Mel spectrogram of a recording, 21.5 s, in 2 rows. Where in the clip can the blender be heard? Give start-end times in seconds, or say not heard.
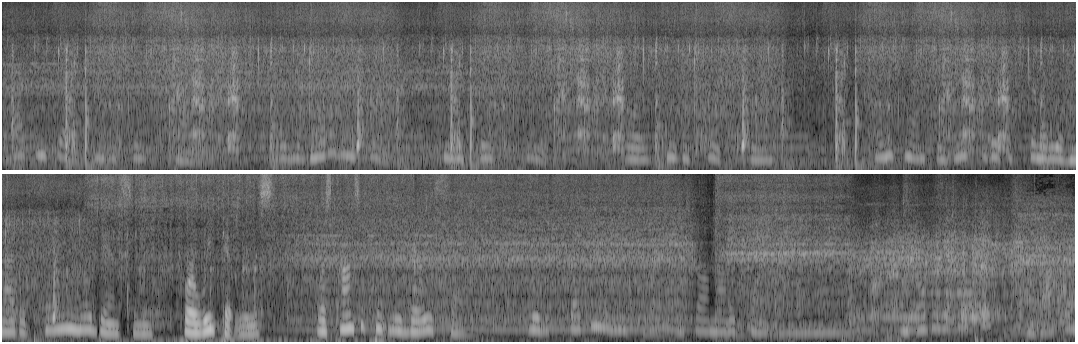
0.0-5.4, 13.3-21.4.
